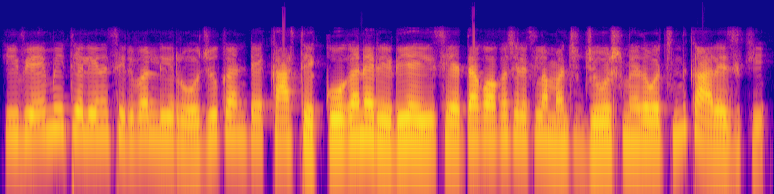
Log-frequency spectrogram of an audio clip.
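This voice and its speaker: A woman narrating an audio story in a dramatic, expressive way. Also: medium pitch, fast talker, clear, resonant tone, no echo. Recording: dry, slightly dull recording.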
